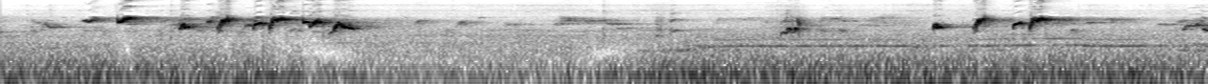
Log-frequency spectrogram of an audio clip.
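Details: Caged red-whiskered bulbul kept one week in Singapore, singing short bursts of bright, warbled whistled notes sweeping between mid and high pitch, two phrases separated by a quiet pause.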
